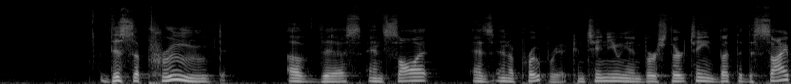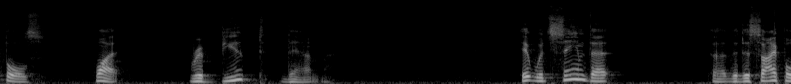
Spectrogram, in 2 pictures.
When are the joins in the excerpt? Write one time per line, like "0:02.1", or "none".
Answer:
none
